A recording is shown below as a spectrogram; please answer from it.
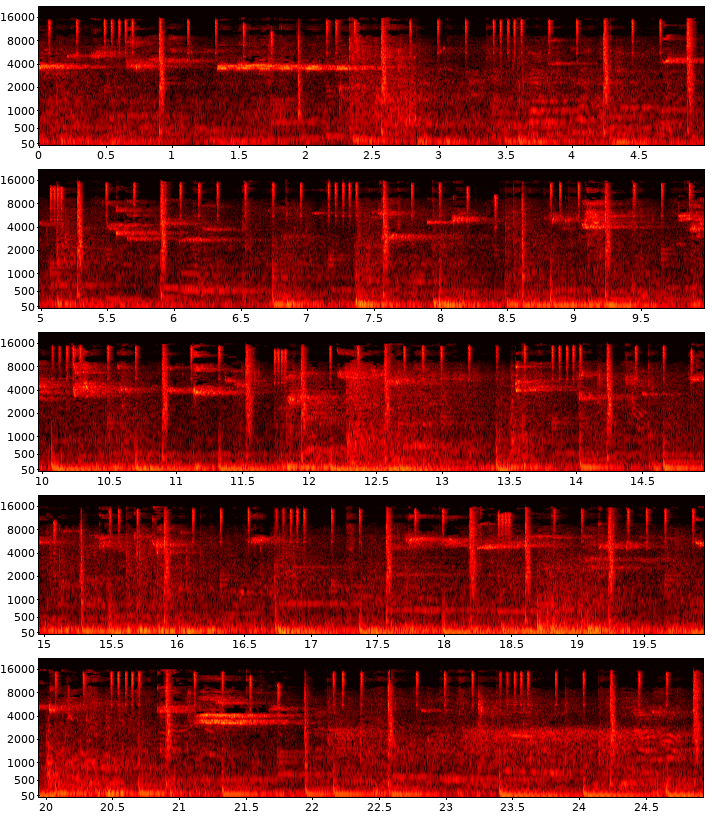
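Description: Basketball game on a hardwood gym floor: a ball dribbling and bouncing with many sharp thuds, and a few short high shoe squeaks. Music with a heavy bass comes in about ten seconds in and plays under it.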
